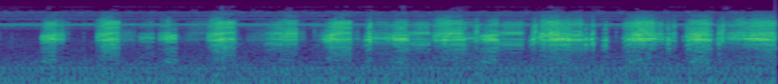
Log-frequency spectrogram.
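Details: Croaking frogs in a waterside wetland: rasping, pulsed croaks repeated irregularly about every half second, several callers overlapping at times, with a thin continuous high tone behind them.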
